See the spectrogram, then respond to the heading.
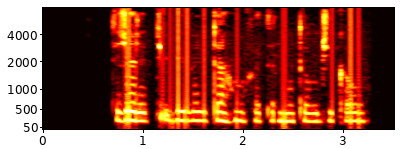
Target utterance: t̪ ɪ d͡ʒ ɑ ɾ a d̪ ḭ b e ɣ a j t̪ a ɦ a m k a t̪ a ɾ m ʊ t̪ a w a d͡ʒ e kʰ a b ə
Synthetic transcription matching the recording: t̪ ɪ d͡ʒ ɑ ɾ a t̪ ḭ b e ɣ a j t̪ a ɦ a m x a t̪ a ɾ m ʊ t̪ a w a d͡ʒ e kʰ a w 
